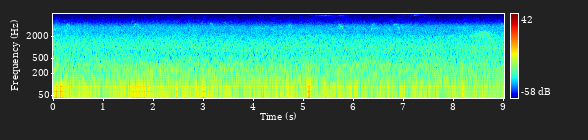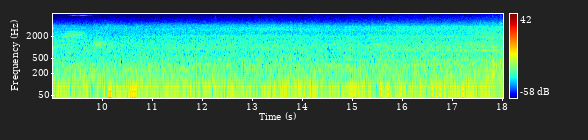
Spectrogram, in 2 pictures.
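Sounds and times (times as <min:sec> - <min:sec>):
high-speed train rumble and hiss: 0:00.0 - 0:18.0
faint bird caws: 0:08.4 - 0:10.2.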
